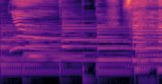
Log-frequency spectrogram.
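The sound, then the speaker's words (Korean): A small cat meows a few times in short, whiny cries over sustained musical tones. “그렇게 나를 따르던 작은 고양이”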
